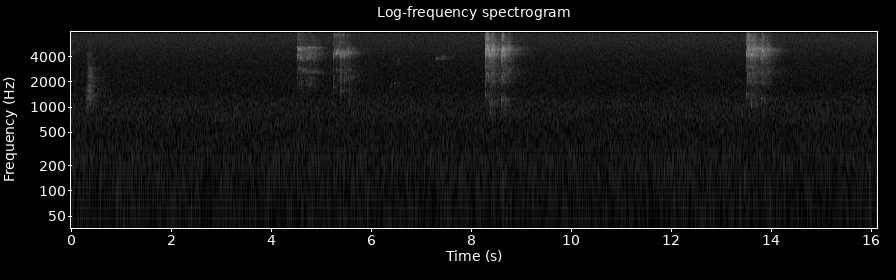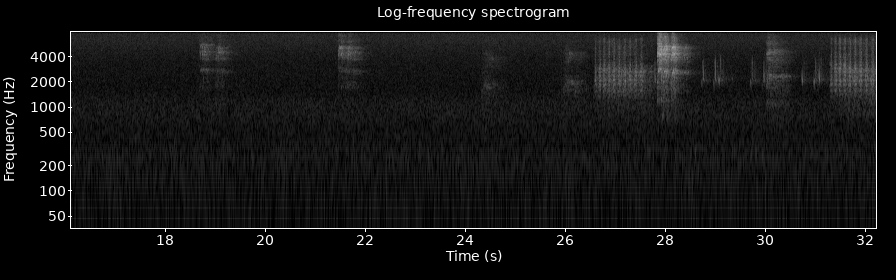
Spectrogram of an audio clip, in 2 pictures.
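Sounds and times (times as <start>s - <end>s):
steady background hiss: 0.0s - 32.2s
lesser kestrel rasping calls: 26.0s - 28.4s, 29.0s - 32.2s.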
